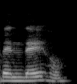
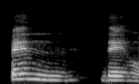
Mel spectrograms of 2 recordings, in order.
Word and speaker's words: pendejo: It's not bendejo. What does bendejo mean? It's pendejo.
